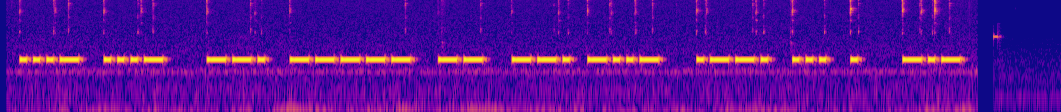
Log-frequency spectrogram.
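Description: Morse code (CW) sent as a single keyed tone, with short and long elements in groups, over faint radio hiss, a steady lower hum and occasional crackles. It cuts off abruptly just before the end.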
